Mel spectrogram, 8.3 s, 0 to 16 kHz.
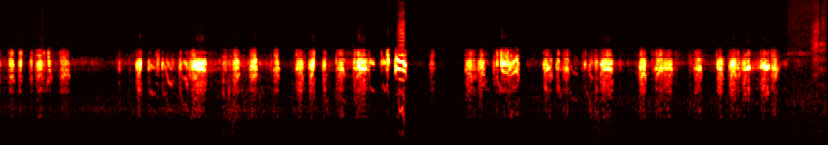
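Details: Tit nestlings at Théding, 21 May 2019, as seven young fledge from their nest box: rapid, scratchy high chirps in irregular bunches, one sharp click midway and short quiet spells between volleys.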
